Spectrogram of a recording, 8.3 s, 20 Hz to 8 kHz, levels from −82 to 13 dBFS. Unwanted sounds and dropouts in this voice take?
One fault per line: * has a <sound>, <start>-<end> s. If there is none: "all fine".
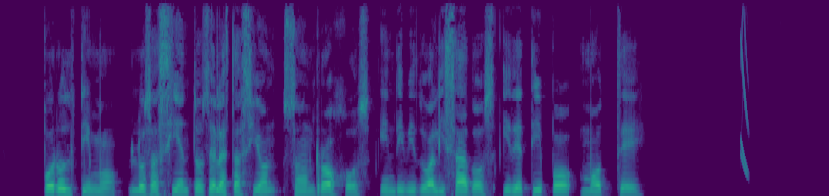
* has a chirp, 7.4-7.5 s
